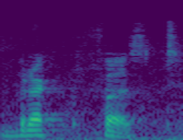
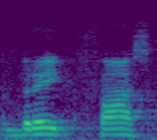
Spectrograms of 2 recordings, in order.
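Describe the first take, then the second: First: It is said as one blended word. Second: It sounds like the two words break fast. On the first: The speaker calls it right. "This is breakfast" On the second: The speaker calls it wrong. "That's wrong. Don't pronounce it breakfast. That is not breaking fast"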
